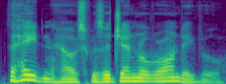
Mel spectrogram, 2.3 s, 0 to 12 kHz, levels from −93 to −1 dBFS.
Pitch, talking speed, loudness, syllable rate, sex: 120 Hz, 185 wpm, -14 LUFS, 6.3 syllables/s, male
